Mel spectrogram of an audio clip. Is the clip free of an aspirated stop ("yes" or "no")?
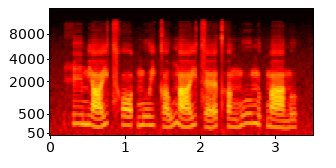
no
